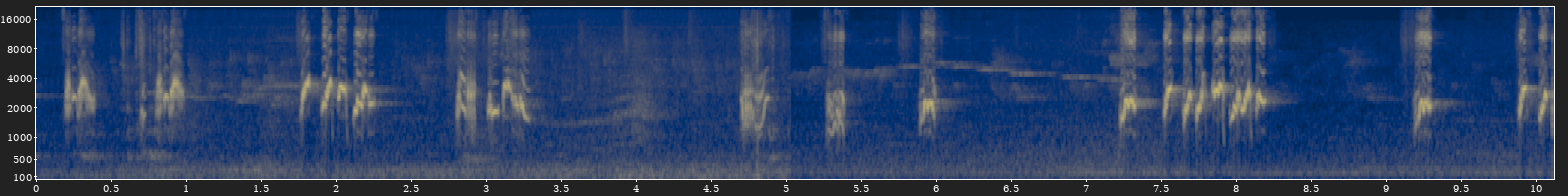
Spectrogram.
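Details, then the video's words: Red-whiskered bulbul song from Thailand, a southern-style phrase played to stimulate caged birds and teach young birds; short bright chattering bursts of notes repeated in clusters with pauses, over a low steady background hum. "เสียงนกกรงหัวจุก สำหรับต่อ หรือ เปิดให้นกคึก เสียงเพราะๆ"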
